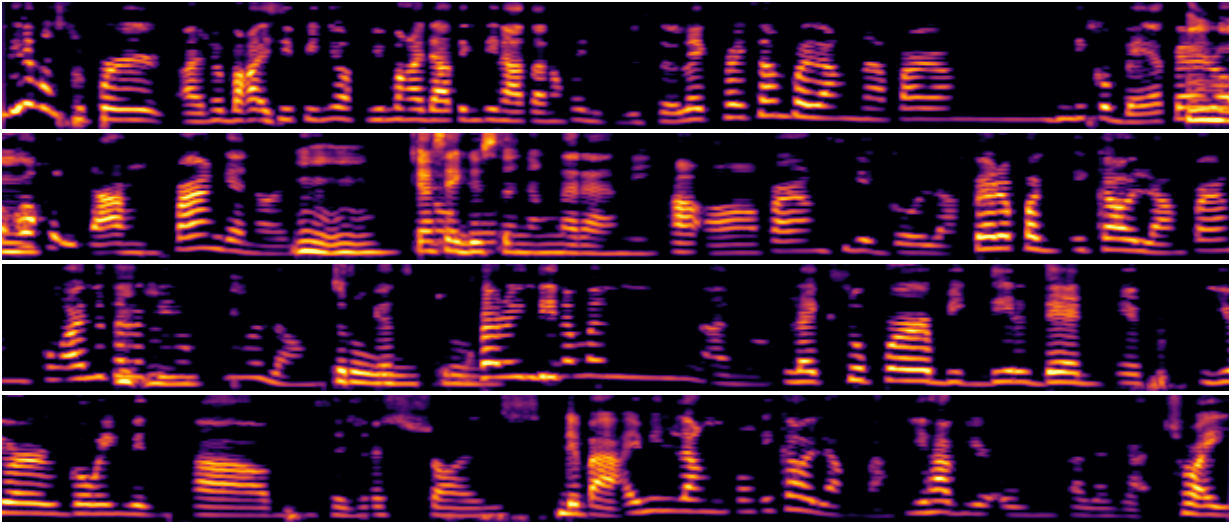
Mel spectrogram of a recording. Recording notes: The trio experienced some technical difficulty. Apologies in advance for some quality issues about the audio.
